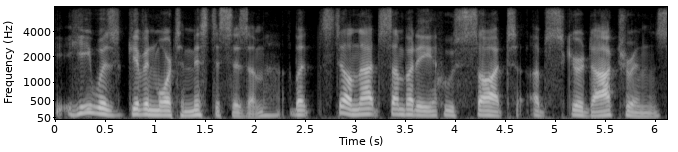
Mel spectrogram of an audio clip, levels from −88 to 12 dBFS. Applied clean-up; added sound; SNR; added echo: none; none; none; none.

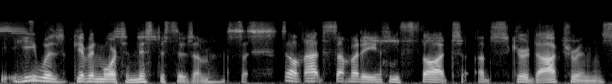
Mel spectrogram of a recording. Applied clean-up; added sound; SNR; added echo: neural diffusion model UNIVERSE++.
